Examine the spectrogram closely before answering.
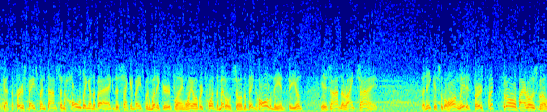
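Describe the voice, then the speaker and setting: A male baseball play-by-play announcer with a fairly high, very lively voice. He calls the action in clipped phrases and fills in the scene conversationally. The sound is a muffled 1970s radio broadcast. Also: fairly quick, a little hiss or hum. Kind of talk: live baseball play-by-play commentary. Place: stadium broadcast booth. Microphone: broadcast microphone with headset earphone monitoring.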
